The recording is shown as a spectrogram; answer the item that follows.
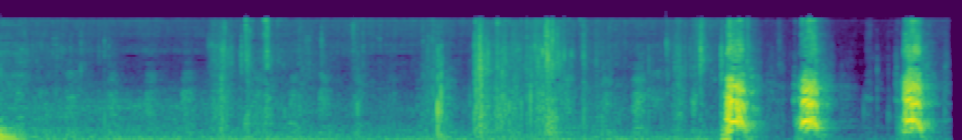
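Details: German Shepherd barking: after several seconds of soft rustling and a low hum, three loud, sharp barks ring out in quick succession, about half a second apart, in the final two seconds.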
